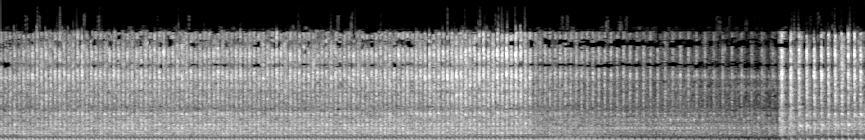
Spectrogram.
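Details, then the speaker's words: Coleman Powermate generator bought cheap, started right up and makes power, won't run off choke so carb needs attention; steady drone with quick loose chatter about three to four a second that sounds like knocking but is the frame rattling on the dolly. "there was a bit of rattling almost sounds like knocking but it's actually just the frame rattling on this"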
